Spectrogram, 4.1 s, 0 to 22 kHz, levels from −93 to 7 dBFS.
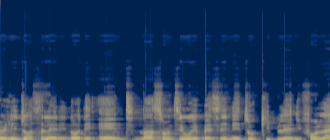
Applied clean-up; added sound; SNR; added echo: none; none; none; none.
